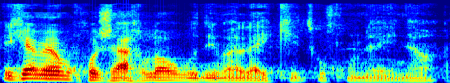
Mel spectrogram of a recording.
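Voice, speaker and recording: A middle-aged man with a lowish, creaky voice and lively intonation gives a humorous lecture on parenting to an audience. He laughs often and acts out short dialogues in this lively talk.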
